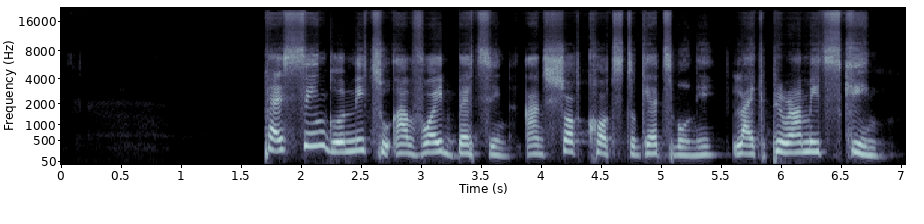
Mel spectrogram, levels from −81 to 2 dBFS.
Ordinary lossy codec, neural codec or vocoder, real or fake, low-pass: none; autoencoder, 48 kHz, 32 numbers a frame, DAC-VAE, trained on Japanese speech; fake; none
